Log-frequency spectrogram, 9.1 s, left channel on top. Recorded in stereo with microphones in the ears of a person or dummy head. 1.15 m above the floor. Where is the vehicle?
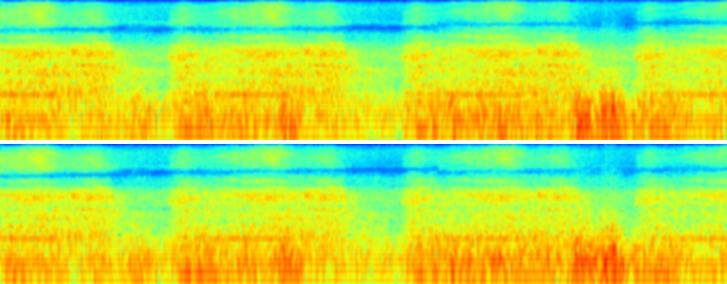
10° left (ahead or behind); by 9.1 s 15° left (ahead or behind).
